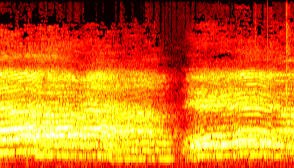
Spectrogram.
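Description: Men's voices singing a slow, drawn-out hymn in long held notes, breaking off briefly a little past halfway before the next line begins.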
